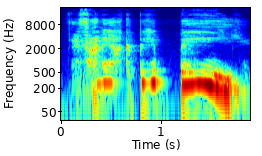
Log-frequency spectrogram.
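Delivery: breathy wistful whisper of a bear; sighing wish. Acted. Bear Norman sighing a wish, whispered. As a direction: sigh the wish, soft and unvoiced. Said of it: "he sighed".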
